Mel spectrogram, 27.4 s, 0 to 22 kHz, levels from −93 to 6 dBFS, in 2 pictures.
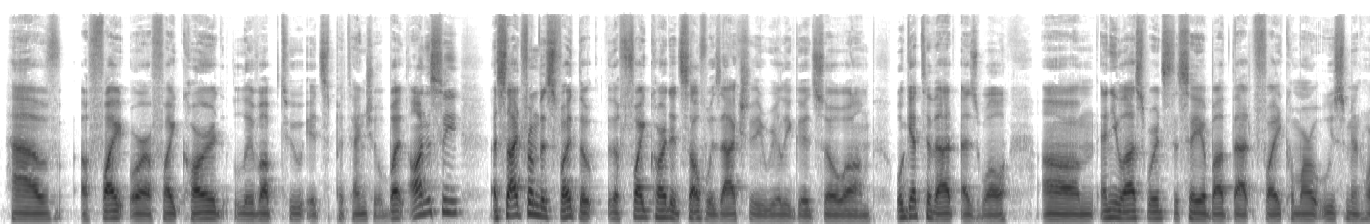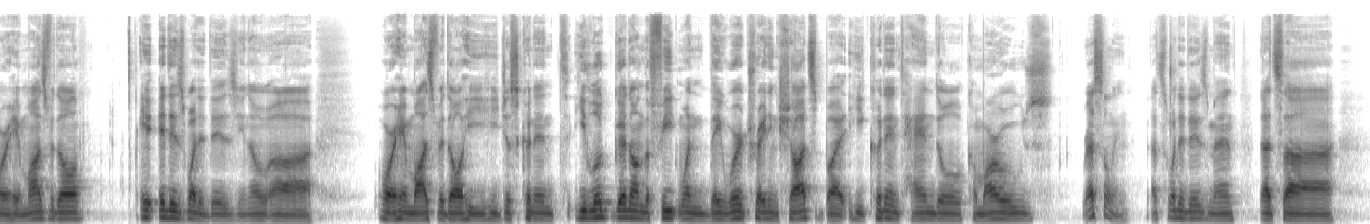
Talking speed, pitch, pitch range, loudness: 190 wpm, 105 Hz, 95-115 Hz, -21 LUFS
